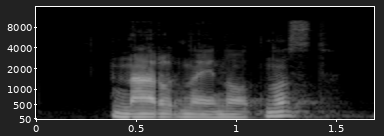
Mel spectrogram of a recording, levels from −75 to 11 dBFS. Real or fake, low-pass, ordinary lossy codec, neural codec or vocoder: fake; 9.9 kHz; none; vocoder, 22.05 kHz, 80 mel bands, WaveNeXt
